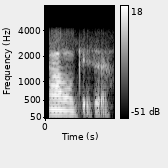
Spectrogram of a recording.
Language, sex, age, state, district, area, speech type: Tamil, male, 18-30, Tamil Nadu, Thanjavur, rural, conversation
